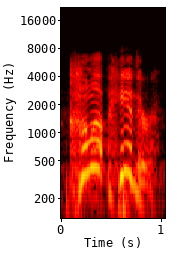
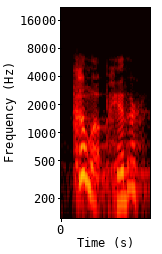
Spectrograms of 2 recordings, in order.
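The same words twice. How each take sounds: First: High, loud heavenly summons; ringing, raised call; great voice from heaven. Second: Said in the usual way. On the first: Acted. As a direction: boom it out like a voice from heaven. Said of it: "they heard a great voice from heaven". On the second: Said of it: "they heard a voice say".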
